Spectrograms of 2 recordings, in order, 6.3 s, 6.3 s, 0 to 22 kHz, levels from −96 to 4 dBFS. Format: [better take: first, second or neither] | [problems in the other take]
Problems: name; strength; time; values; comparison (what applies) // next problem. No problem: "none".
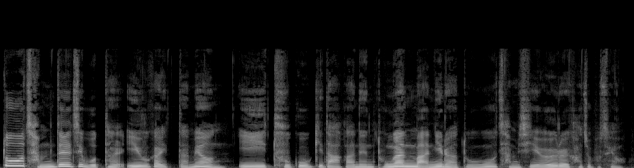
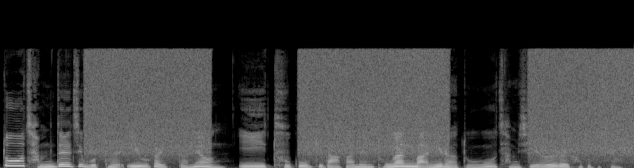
first | hiss; loud; from 1 to 2 s, from 3 to 4.5 s and from 5.5 s on; 7 dB below the speech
